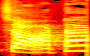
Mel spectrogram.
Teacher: ব্যঞ্জন ধ্বনিটা চ এর বদলে ট বসছে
